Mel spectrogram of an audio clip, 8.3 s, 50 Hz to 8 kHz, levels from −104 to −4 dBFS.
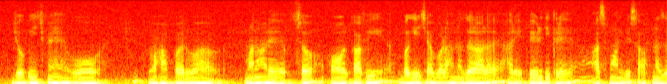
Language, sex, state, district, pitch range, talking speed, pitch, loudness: Hindi, male, Bihar, East Champaran, 95-110 Hz, 210 wpm, 105 Hz, -13 LUFS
